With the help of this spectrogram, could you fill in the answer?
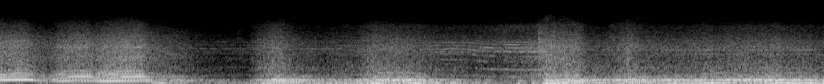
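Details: Duramax diesel truck with the automatic transmission taken from the owner's poor brown truck: revs surge up and down under load without the truck taking up drive; the transmission is slipping and needs replacing.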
